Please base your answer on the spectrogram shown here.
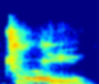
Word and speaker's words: drawer: So it's drawer.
